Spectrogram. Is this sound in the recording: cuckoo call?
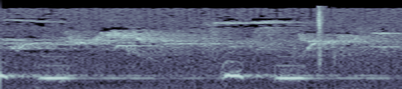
yes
